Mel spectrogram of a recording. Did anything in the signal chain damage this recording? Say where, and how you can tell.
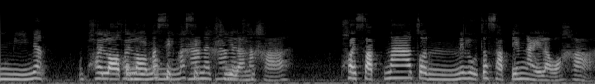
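Yes. Throughout the speech, s sounds turn gritty and lispy, and the treble sounds synthetic, with nothing above 11.8 kHz. That is codec-stage damage, likely HE-AAC compression at a very low rate, around 16 kbps, where the top band is rebuilt by copying lower bands upward.

From 0.88 s to 2.54 s, a second full-band copy of the speech trails about 300 ms behind, roughly 5 dB quieter. It has no decay or room colour, and it starts and stops abruptly. This is a doubled audio track, likely a slower second capture path or an overlapping edit.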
